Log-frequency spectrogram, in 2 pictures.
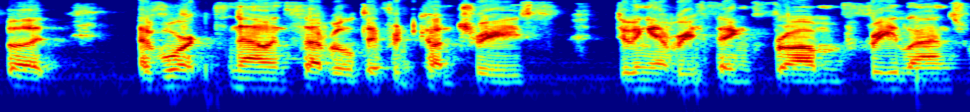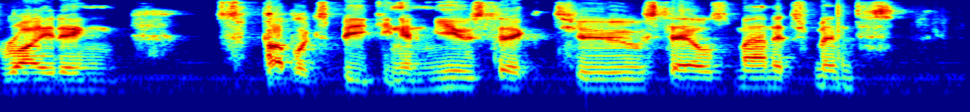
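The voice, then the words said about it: Icelandic accent. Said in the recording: “you'll probably notice my accent is a bit different from his, but I'm originally from Iceland”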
